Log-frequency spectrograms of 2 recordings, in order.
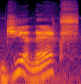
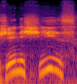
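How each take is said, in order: First: The letters are named with English letter names. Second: The letters are named with Portuguese letter names.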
